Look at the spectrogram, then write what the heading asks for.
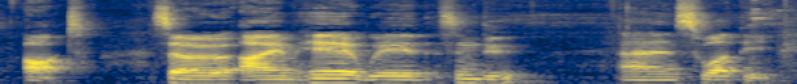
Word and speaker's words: Sindhu: It's pronounced Sindhu, isn't it? Not Chiinthu. People call me Sindhu and Chiinthu. Yeah, I called you that last time and someone said Sindhu and I was like, alright. Yeah, I mean we spell it with a C and then Tamil it says C, so...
